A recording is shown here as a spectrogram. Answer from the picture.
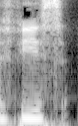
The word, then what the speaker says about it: FIS: But the acronym is the FIS, le FIS, which is how you say it in French, and that's the same, it's a homonym for the word son.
